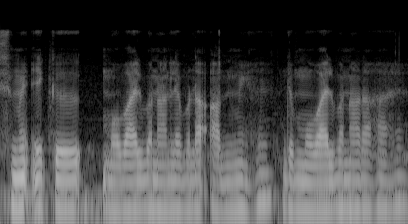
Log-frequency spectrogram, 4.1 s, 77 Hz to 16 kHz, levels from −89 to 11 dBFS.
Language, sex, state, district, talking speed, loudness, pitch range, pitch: Hindi, male, Bihar, Bhagalpur, 175 wpm, -28 LUFS, 105-110 Hz, 110 Hz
